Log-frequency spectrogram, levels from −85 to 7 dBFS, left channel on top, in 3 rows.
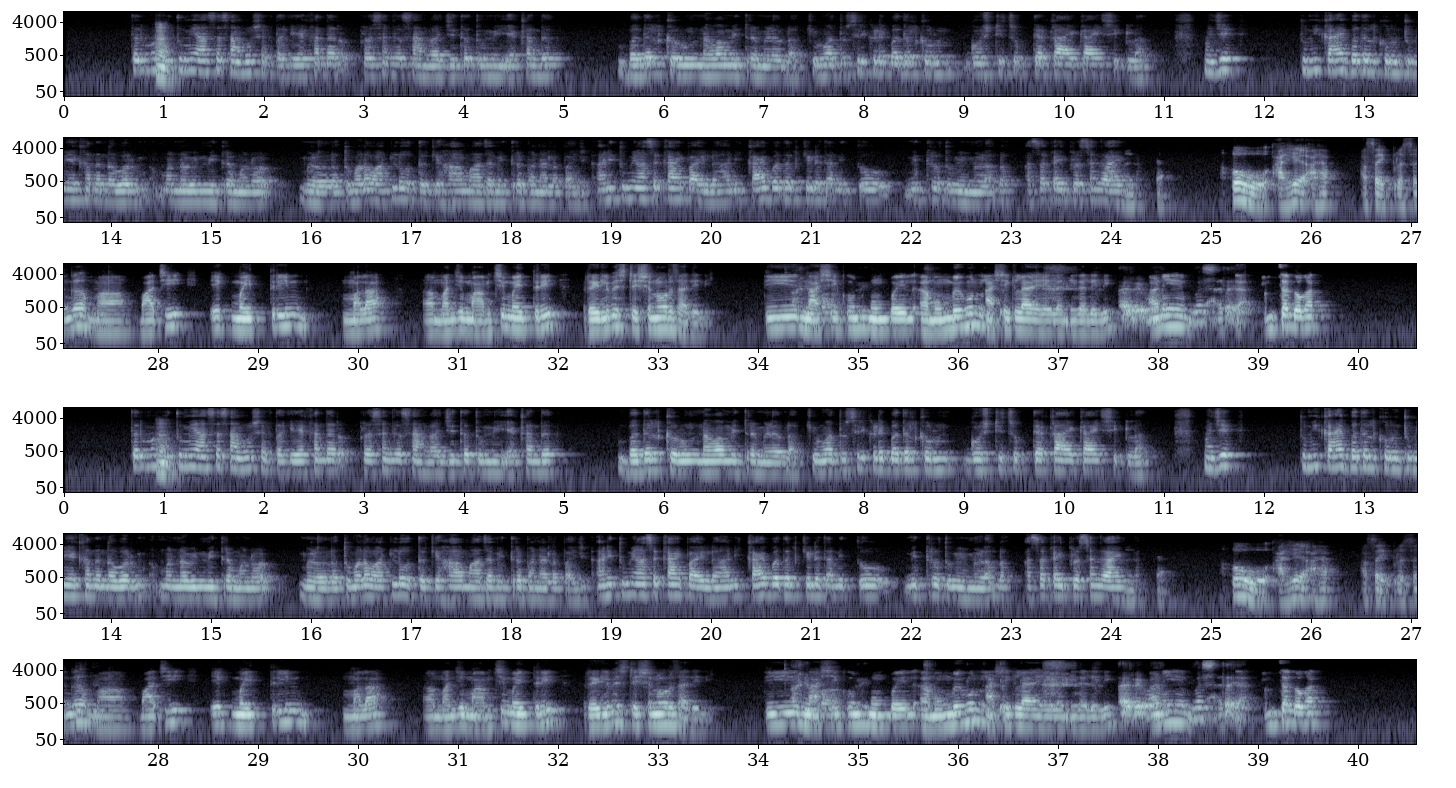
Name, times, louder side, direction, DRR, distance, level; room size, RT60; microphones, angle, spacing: voice 1, 0.7-4.9 5.5-10.8 11.1-11.7 12.4-15.6 15.9-24.2 27.2-27.3 34.3-35.1 36.4-36.5 36.8-37.1 37.6-38.9, right 3 dB, 65° right, 0.7 m, -24 dB
voice 2, 25.2-26.2 26.5-28.2 28.5-29.5 29.8-30.3 30.6-32.0 32.3-33.5 34.1-37.6 37.9-39.5, left 3 dB, 45° left, 0.3 m, -19 dB
5.6 x 2.2 x 2.7 m
head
